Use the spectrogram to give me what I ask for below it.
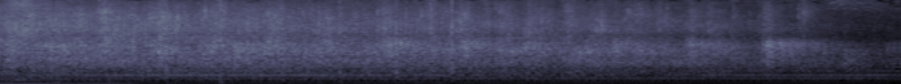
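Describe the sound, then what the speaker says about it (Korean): A church congregation claps together in sustained, even applause during a Sunday service, the dense clapping filling the room and tapering slightly near the end. "우리 하나님께 영광의 박수로 찬양합시다."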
